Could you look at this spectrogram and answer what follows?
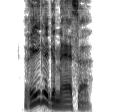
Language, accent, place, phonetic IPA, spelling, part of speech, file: German, Germany, Berlin, [ˈʁeːɡl̩ɡəˌmɛːsə], regelgemäße, adjective, De-regelgemäße.ogg
- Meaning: inflection of regelgemäß: 1. strong/mixed nominative/accusative feminine singular 2. strong nominative/accusative plural 3. weak nominative all-gender singular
